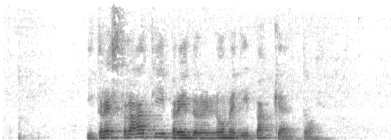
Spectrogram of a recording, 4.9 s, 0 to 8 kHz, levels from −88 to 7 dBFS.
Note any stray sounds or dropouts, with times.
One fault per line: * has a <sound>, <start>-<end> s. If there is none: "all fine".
all fine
